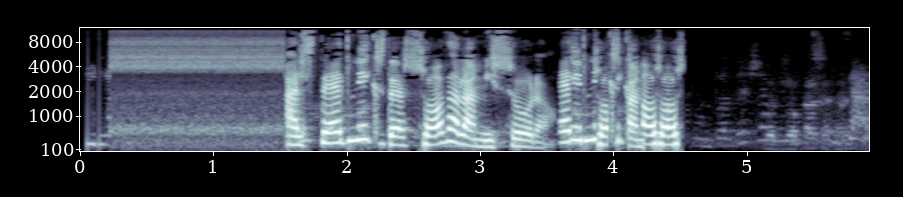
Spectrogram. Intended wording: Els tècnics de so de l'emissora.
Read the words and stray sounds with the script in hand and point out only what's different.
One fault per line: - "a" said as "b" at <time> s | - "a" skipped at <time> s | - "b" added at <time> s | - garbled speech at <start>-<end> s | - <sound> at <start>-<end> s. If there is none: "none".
- garbled speech at 3.6-4.6 s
